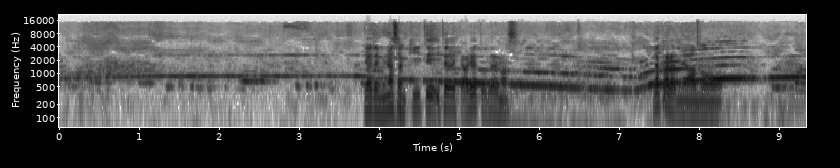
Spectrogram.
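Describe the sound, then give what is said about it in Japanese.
A steady siren-like tone hums through the whole recording with a slowly sliding pitch, heard over a man talking while walking outdoors along a street, with a faint background wash of car traffic noise. “車の音がすいません。”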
